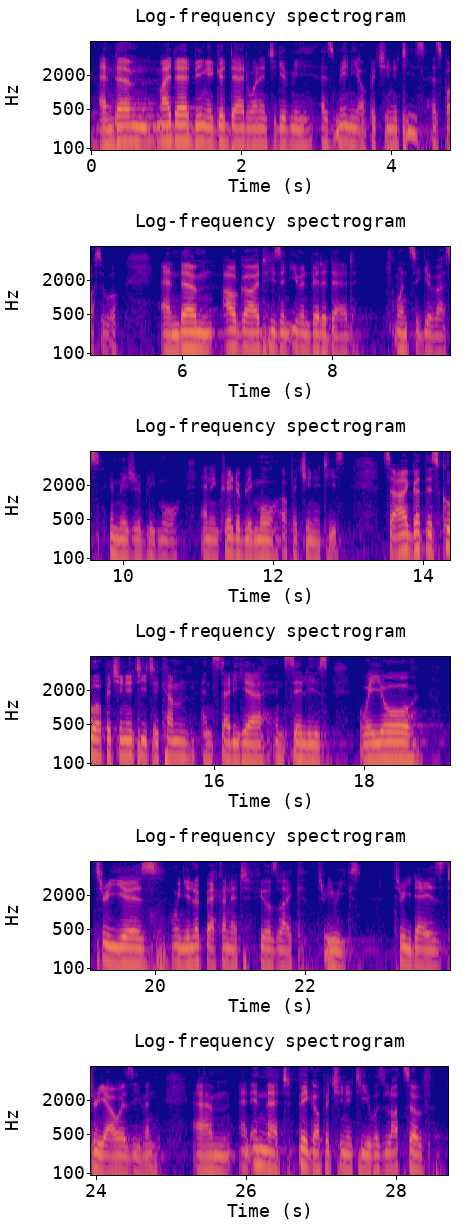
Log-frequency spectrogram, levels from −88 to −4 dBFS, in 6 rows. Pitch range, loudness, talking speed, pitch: 105-120 Hz, -38 LUFS, 160 wpm, 115 Hz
